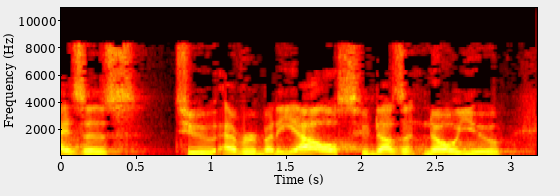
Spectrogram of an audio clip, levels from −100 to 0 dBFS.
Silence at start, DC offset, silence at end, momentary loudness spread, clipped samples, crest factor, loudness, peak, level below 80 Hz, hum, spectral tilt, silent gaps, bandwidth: 0 s; under 0.1%; 0.15 s; 9 LU; under 0.1%; 18 dB; -23 LUFS; -6 dBFS; -72 dBFS; none; -5 dB/octave; none; 8.8 kHz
